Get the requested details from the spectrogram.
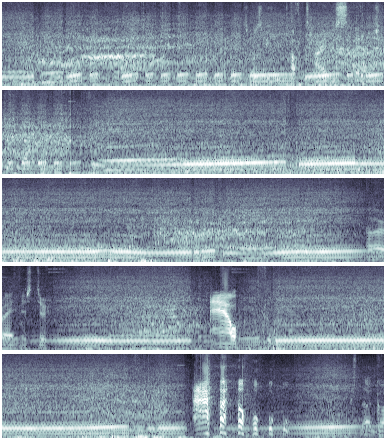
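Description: A car engine roars at high revs throughout, its pitch rising and falling with gear changes.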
